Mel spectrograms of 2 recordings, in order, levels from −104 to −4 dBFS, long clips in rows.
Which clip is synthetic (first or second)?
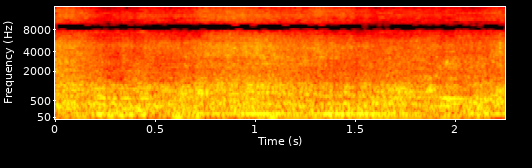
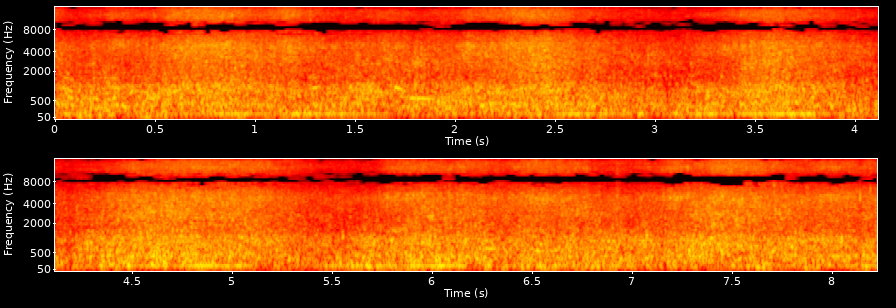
first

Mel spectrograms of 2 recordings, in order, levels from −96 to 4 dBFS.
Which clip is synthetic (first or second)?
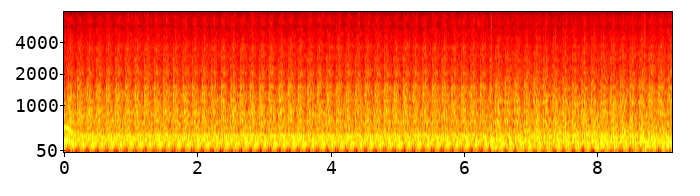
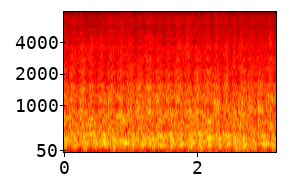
second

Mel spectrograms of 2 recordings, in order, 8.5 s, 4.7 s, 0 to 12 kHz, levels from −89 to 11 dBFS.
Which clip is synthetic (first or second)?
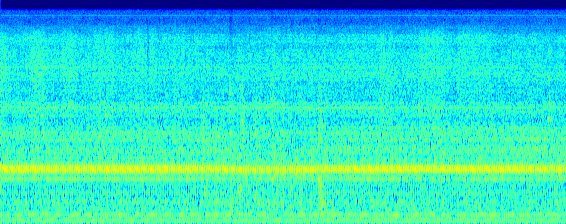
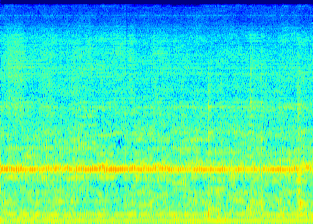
second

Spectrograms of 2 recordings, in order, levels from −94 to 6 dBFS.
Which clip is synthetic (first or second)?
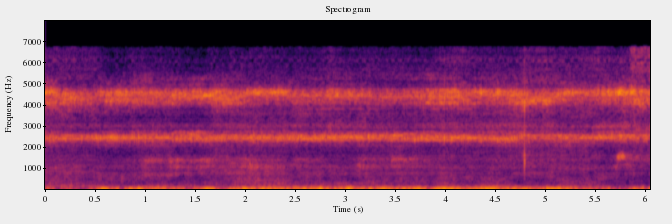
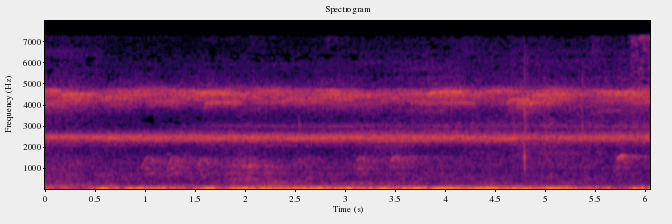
first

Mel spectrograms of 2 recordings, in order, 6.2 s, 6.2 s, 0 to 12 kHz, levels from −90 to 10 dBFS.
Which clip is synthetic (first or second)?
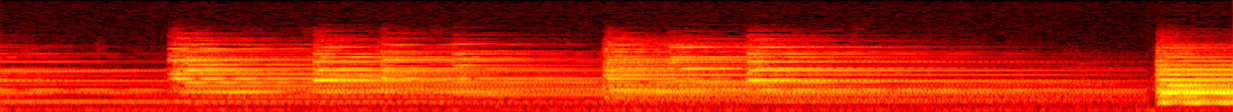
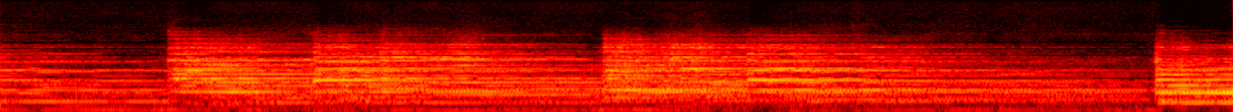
second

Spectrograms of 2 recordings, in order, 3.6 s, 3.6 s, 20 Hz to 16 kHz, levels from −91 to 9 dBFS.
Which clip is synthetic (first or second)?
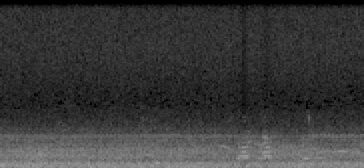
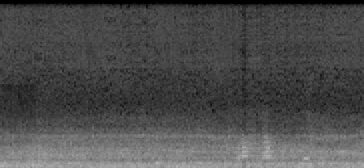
second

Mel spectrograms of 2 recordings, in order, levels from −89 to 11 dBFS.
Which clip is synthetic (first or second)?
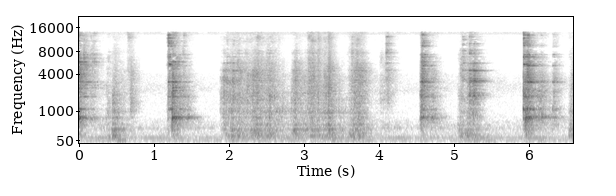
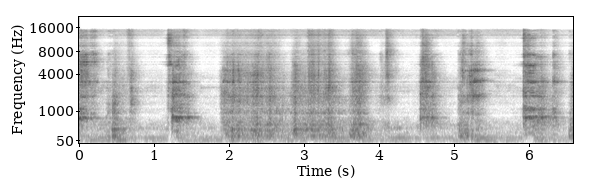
second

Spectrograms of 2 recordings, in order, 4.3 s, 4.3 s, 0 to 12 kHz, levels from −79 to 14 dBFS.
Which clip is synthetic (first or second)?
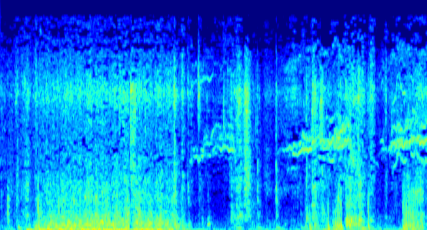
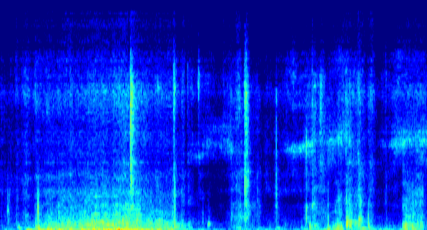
second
